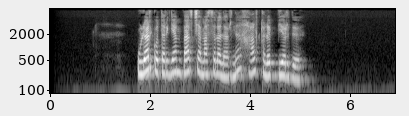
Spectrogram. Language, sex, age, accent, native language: Uzbek, female, under 19, Toshkent viloyati, Uzbek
